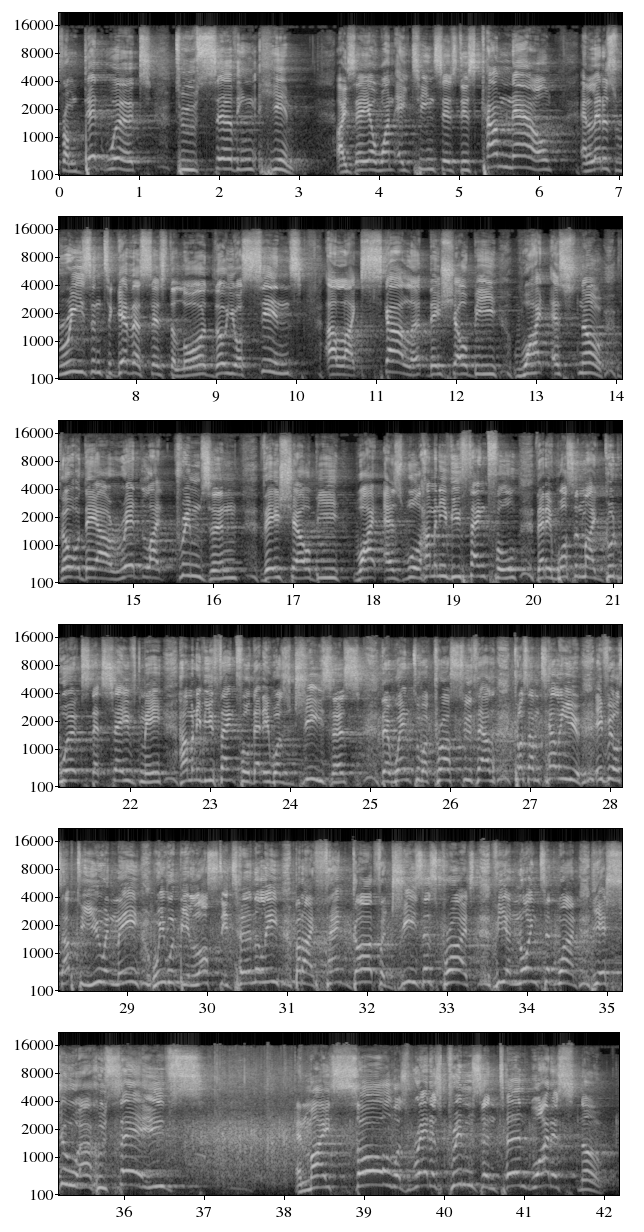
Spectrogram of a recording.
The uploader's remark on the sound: Recorded live at Planetshakers Church (Melbourne)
